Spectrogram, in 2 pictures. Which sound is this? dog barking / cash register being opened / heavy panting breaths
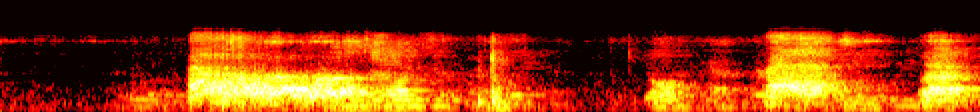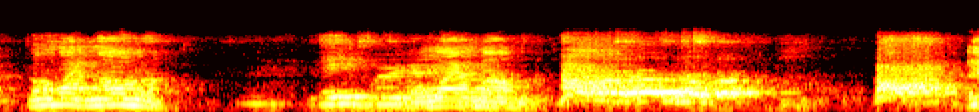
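dog barking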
